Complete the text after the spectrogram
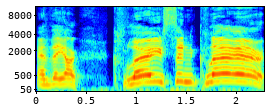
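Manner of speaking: very high, drawn-out TV announcer voice. Host reading out the supporters' names: SNL announcer voice. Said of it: "That's my SNL voice".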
